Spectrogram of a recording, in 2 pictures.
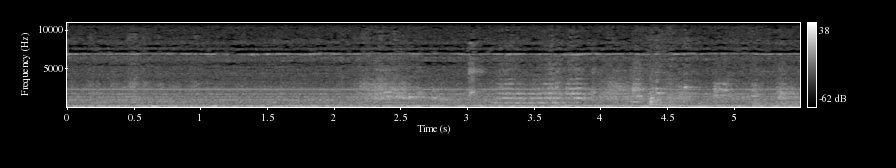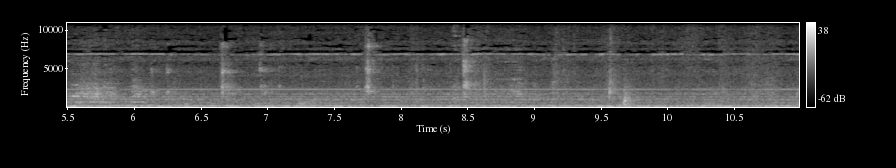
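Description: Steady roar and hum of a glass furnace's burner and blower. A few sharp clinks sound in the second half.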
